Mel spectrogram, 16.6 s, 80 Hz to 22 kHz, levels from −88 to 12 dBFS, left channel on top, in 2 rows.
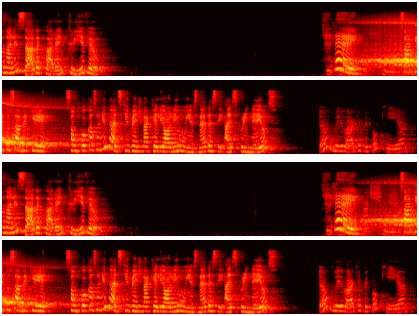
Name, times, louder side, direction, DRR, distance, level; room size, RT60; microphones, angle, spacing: voice 1, 0.0-2.0 6.4-7.2 8.0-9.2 9.6-13.8, equal, ahead, 5 dB, 2.7 m, -27 dB
voice 2, 6.5-8.0 14.6-16.4, right 4 dB, 50° right, 5 dB, 3.2 m, -39 dB
sound 1, 6.8-10.3, left 4 dB, 50° left, 4.7 m, -29 dB
23.5 x 23.5 x 8.1 m, 0.70 s
head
